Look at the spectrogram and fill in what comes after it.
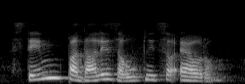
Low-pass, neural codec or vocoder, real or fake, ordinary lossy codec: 7.2 kHz; none; real; none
